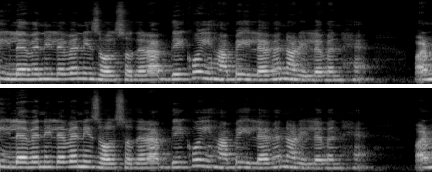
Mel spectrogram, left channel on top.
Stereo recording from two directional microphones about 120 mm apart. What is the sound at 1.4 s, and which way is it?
Speech, 10° right (ahead or behind).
